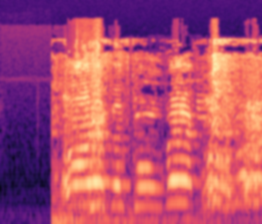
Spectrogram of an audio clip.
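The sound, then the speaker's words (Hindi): Protesters in Assam chanting "RSS go back" on the streets against the Citizenship Amendment Bill, a loud shouted chant of massed voices in a few rhythmic bursts after a moment of silence. “Assam में बीते कुछ दिनों से नागरिकता संशोधन bill के खिलाफ विरोध कर रहे लोग अब सड़कों पर उतर आए हैं। आरएसएस गो बैक के नारे लगा रहे लोग”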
